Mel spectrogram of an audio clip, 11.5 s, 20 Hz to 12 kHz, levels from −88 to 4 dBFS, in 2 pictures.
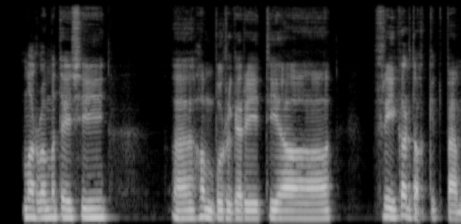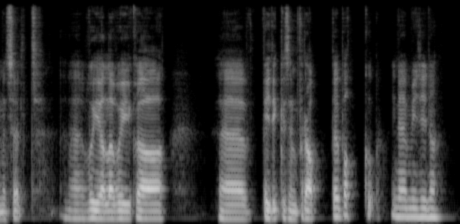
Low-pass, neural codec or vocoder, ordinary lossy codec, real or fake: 10.8 kHz; none; none; real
